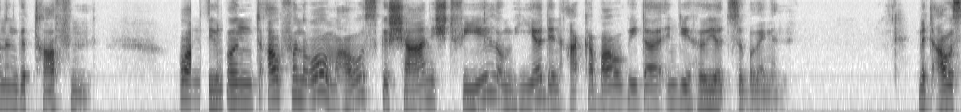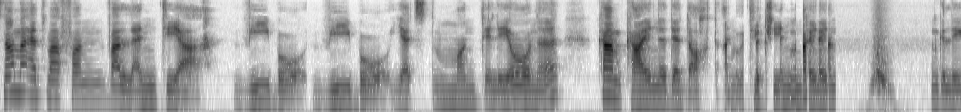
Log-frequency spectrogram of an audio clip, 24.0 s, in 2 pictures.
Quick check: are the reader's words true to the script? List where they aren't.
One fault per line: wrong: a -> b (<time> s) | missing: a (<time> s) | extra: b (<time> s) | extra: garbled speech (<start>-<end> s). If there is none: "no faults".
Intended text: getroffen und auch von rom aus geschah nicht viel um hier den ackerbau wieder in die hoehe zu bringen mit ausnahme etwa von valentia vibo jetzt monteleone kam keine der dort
extra: garbled speech (2.2-2.8 s)
extra: vibo (15.9 s)
extra: garbled speech (21.1-22.4 s)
